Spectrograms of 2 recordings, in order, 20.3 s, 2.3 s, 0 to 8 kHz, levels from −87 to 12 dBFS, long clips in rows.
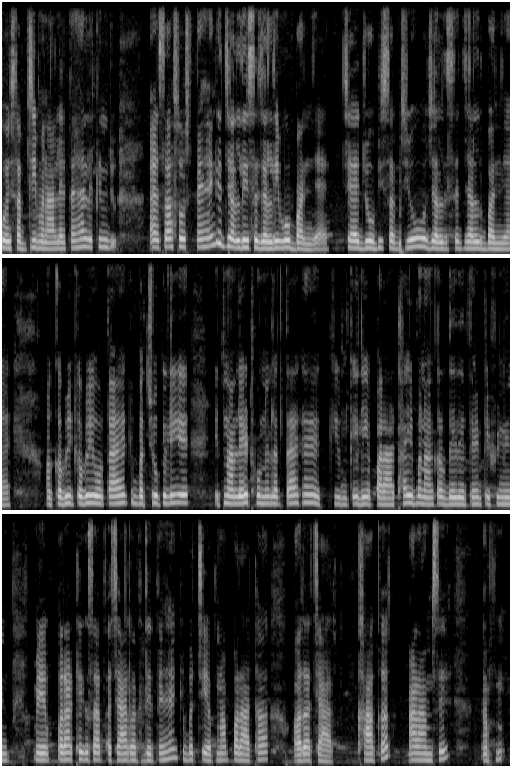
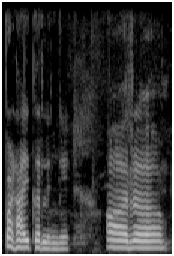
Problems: background sounds at intervals, background conversations at intervals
